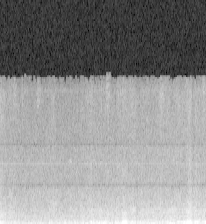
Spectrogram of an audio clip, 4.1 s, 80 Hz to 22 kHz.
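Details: Common wasps at a nest tucked under tree roots by a forest path in late summer 2015. A low, even hum of several flying insects, with passing wingbeats rising and falling in loudness.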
